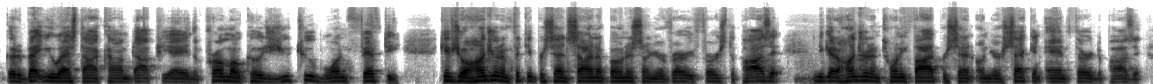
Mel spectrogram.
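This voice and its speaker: A man's voice: mid-range voice, steady tone, a little fast, a little mellow. A man hosting a casual sports talk show, upbeat and losing his voice. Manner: upbeat, reads viewer questions and ad reads. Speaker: host.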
